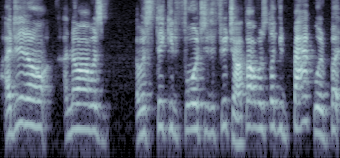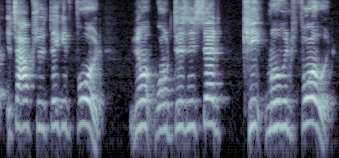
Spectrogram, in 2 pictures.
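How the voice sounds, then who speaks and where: This amateur podcast creator is a young man with an extremely high-pitched, pushed, bright voice who talks fast. His vlog monologue is casual and unscripted, and he rambles, frequently repeating himself and starting phrases over.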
